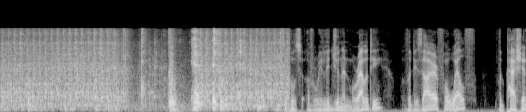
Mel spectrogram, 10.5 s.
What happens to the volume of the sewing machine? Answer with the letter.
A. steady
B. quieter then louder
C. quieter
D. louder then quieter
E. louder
B.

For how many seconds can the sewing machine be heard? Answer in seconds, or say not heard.
6 s.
